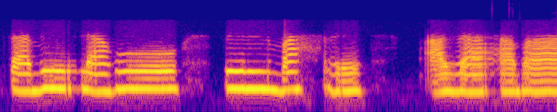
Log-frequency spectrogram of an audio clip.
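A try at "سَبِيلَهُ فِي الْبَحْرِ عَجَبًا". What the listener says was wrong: হ্যাঁ, ঠিক আছে, মাশাআল্লাহ, অনেক সুন্দর হয়েছে,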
